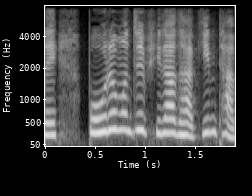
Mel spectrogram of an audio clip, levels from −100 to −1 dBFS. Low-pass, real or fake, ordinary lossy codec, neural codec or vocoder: 7.2 kHz; fake; none; codec, 16 kHz, 0.9 kbps, LongCat-Audio-Codec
